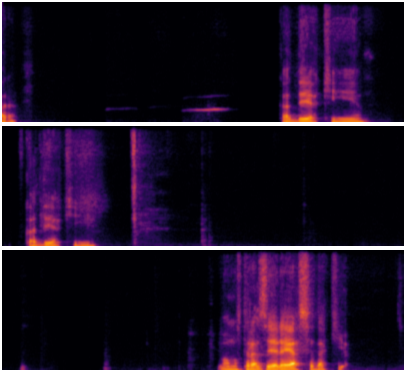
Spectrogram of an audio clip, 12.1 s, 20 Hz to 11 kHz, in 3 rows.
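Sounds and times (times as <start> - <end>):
person whistling softly: 1.1 - 2.4.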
